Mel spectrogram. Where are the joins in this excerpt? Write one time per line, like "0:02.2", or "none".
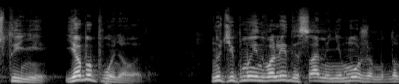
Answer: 0:02.4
